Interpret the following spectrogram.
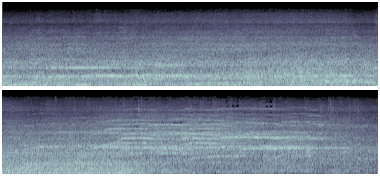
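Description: A steady, train-like rumble with sustained tones over it, as from a sound-effects track played for a staged show. About eight seconds in, several higher tones glide upward and overlap.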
